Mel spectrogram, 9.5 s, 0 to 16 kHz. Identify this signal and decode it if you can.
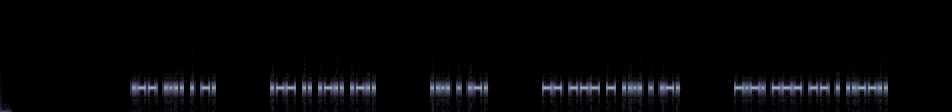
Morse code, heard as a keyed tone, about 46 wpm, 700 Hz. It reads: WHEN WILL HER MOTHER COME?
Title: 3x Word-Spacing - Sentences from Top 200 Words - 45wpm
